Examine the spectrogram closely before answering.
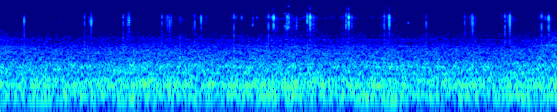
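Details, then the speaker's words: Brand-new Rolex Oyster bracelet flexed by hand gives faint, thin chirps in irregular bursts, a squeak from the links. A liquid hand soap treatment is offered as the fix. "hello everyone it's this is a video to show you how this is a brand new Rolex and it squeaking bracelet"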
